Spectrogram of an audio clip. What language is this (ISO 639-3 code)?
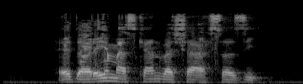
fas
